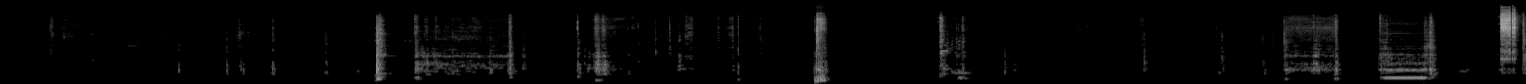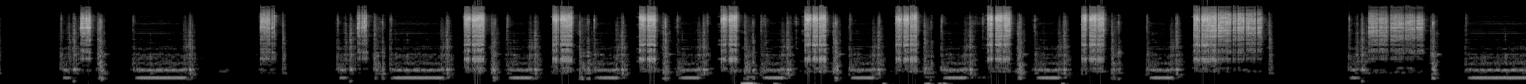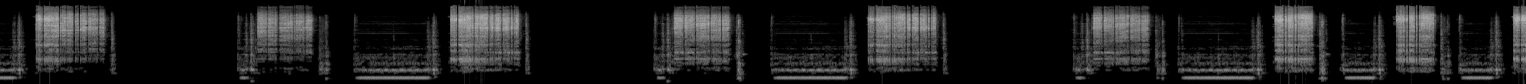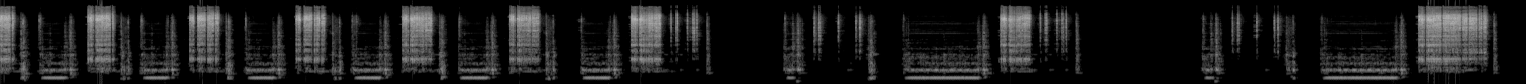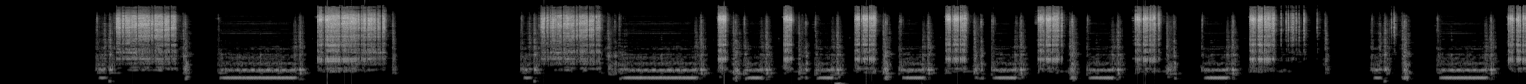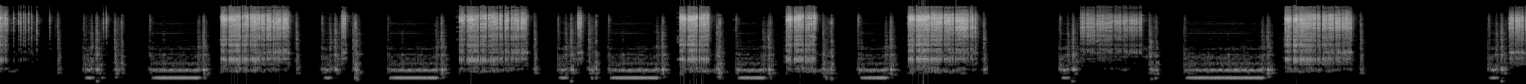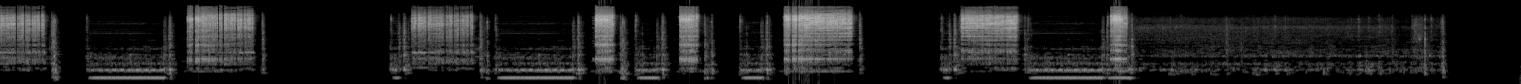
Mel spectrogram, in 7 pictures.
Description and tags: Dot Matrix Impact Printer KX-P1080 on Paper
Mono recording of dot matrix impact printer kx-p1080 printing on paper, includes manual feeding of paper and paper eject. Microphone placed in between print head and driving servo.
Recording quality is subnormal (distant, high noise) due to inappropriate microphone used. There is some clipping when the print head prints due to the large volume difference between the print head and servo; attempts to lower microphone gain to eliminate clipping caused servo to be almost inaudible.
